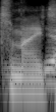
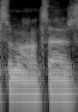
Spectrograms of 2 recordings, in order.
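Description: First: It is said with an American pronunciation. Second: It is said with a British pronunciation.

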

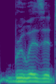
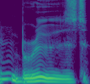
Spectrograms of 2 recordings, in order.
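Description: First: The word is said with a mimicked, odd pronunciation. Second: The word is said in a plain, ordinary way.

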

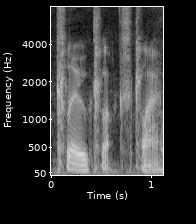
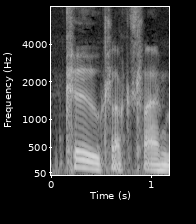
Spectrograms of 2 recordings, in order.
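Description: First: The first word is said as 'klu' with an L. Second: The first word is said as 'ku' without an L. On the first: The speaker calls it wrong. "I often hear it said as Klu Klux Klan" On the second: The speaker calls it right. "Ku Klux Klan, by the way"

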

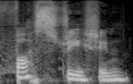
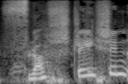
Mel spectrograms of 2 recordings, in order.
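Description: First: No r sound follows the f. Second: An r sound follows the f. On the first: The speaker calls it wrong. "I've been saying frustration" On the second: The speaker calls it right. "It was actually frustration"

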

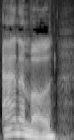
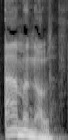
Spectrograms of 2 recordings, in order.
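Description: First: The n sound comes before the m sound. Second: The m sound comes before the n sound. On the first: The speaker calls it right. "instead of animal" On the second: The speaker calls it wrong. "one that I use all of the time"

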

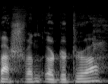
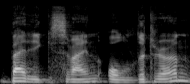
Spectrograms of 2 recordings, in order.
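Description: First: The name is said in local Tynset dialect form. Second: The name is said in standard Norwegian form.

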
